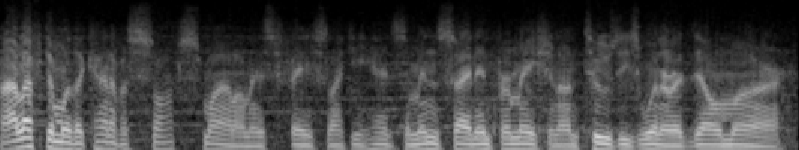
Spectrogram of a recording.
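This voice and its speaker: Male actor for laconic American gumshoe, radio noir. Deep, wisecracking, with dull vintage sound. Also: fast talker, music in the background, close to an everyday voice. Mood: wry. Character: hard-boiled, wry American private eye. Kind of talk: 1940s radio noir dialogue and narration.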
